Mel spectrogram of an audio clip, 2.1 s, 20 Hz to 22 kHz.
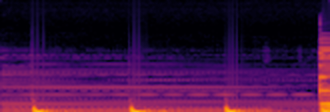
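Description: Background music: a low, soft beat about every 0.6 seconds, three beats in all, under held keyboard chords that fade away. A new chord strikes right at the end.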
